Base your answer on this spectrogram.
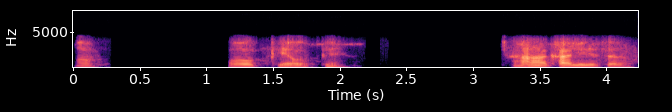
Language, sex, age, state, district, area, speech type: Urdu, male, 18-30, Delhi, East Delhi, urban, conversation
